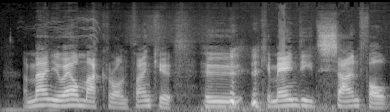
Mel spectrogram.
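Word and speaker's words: Emmanuel Macron: This time the game was also praised by French president Macaron. Look at that. I've butchered his name and I can normally say Emanuel Macarron, thank you.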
